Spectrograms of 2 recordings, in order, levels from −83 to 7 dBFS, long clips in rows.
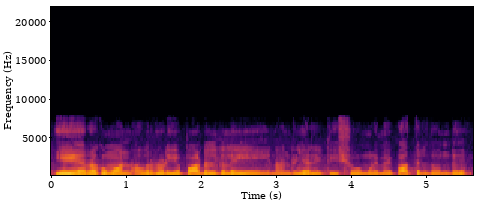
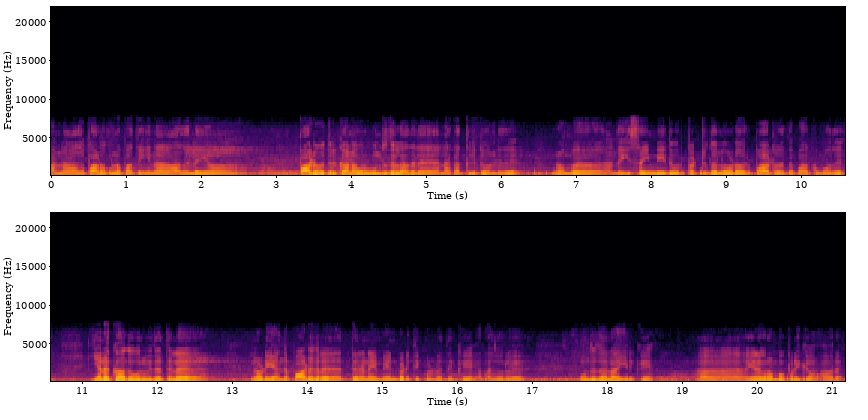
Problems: continuous background conversations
